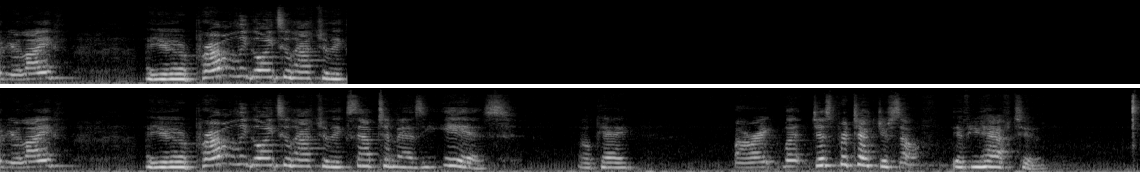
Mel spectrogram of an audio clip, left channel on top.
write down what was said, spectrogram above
your life, you're probably going to have to accept him as he is. Okay? Alright? But just protect yourself if you have to.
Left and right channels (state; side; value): drops out; left; at 3.5 s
